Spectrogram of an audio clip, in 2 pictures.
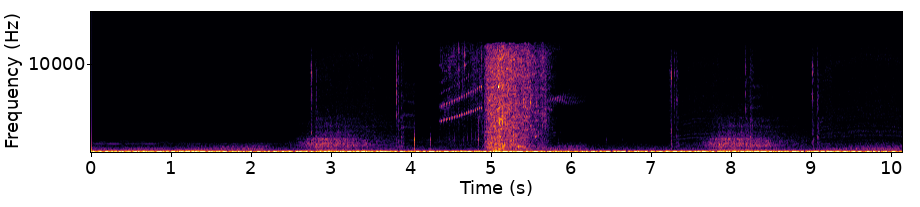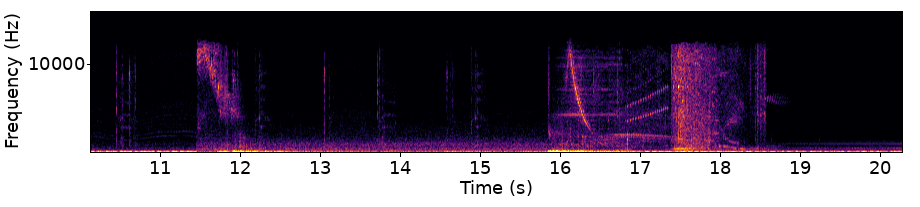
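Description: Harsh electronic static crackles and hisses in short bursts.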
